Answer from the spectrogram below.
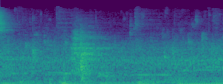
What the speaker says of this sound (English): Look at this little dribble ass goddamn water.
